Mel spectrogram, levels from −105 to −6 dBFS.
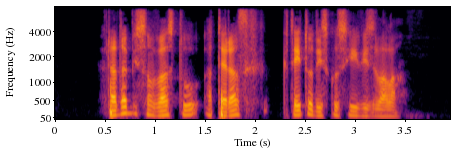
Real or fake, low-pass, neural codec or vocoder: real; 7.2 kHz; none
